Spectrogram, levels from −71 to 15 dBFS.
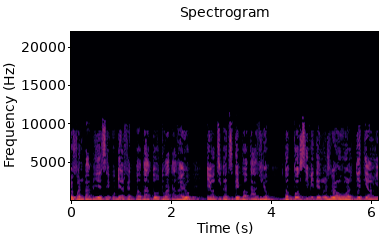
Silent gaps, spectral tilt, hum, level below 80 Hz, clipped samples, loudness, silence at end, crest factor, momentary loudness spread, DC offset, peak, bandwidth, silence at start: none; -5.5 dB/octave; none; -50 dBFS; under 0.1%; -28 LUFS; 0 s; 14 dB; 7 LU; under 0.1%; -14 dBFS; 11 kHz; 0 s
